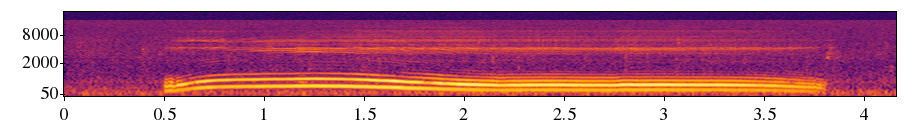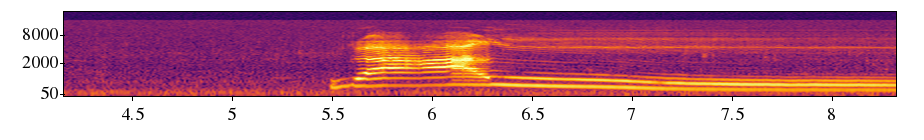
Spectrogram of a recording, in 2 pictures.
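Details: Stray bully cat lashing out at other cats with low moaning growl-yowls: a long three-second wail rising then falling, a pause, then a harsher outburst that breaks into a descending drawn-out moan.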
